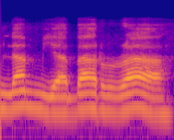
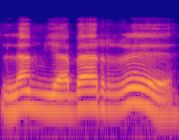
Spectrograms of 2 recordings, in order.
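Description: First: Slow "لم یبر" ending in doubled r plus long a; eloquent fatha ending. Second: Slow "لم یبر" ending in doubled r plus long e; allowed kasra ending. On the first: Teacher showing the eloquent form, "یبر" said yabar-ra. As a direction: finish "لم یبر" on a held "ra". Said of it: "این فصیح هست". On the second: Teacher showing the other allowed form, "یبر" said yabar-re. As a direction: finish "لم یبر" on a held "re". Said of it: "فقط کسره یا فتحه". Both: Shown as a demonstration.

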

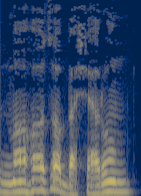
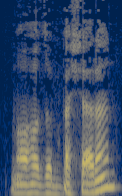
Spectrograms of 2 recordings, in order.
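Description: First: بشرون ending in a nominative "-un"; Tamimi case ending. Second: بشرا ending in "-an"; accusative fatha ending. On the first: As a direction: end بشرون on "-un", not "-an". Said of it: "لغت تمیم بود". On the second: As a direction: end بشرا on "-an", not "-un". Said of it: "منصوب شده به فتحه". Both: Shown as a demonstration.

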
